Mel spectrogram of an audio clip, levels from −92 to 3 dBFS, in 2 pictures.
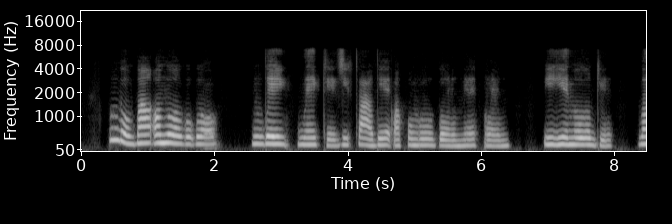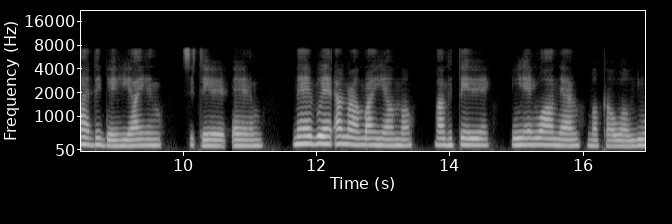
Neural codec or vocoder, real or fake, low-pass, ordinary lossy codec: codec, 16 kHz, 0.5 kbps, FreqCodec, larger model; fake; 7.2 kHz; none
